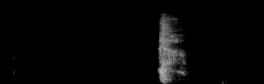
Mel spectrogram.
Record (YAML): cough_length: 2.6 s
cough_amplitude: 18617
cough_signal_mean_std_ratio: 0.19
survey_phase: beta (2021-08-13 to 2022-03-07)
age: 18-44
gender: Female
wearing_mask: 'No'
symptom_none: true
smoker_status: Ex-smoker
respiratory_condition_asthma: false
respiratory_condition_other: false
recruitment_source: REACT
submission_delay: 4 days
covid_test_result: Negative
covid_test_method: RT-qPCR
influenza_a_test_result: Negative
influenza_b_test_result: Negative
